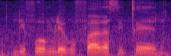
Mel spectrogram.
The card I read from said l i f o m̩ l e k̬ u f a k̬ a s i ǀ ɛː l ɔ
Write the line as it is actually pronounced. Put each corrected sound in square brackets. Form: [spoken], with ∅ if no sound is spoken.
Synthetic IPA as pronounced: l i f o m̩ l e k̬ u f a k̬ a s i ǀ ɛː l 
